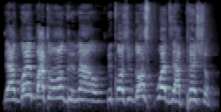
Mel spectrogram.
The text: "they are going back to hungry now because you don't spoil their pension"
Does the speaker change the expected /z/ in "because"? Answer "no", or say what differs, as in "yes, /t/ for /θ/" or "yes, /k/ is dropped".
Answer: yes, /s/ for /z/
